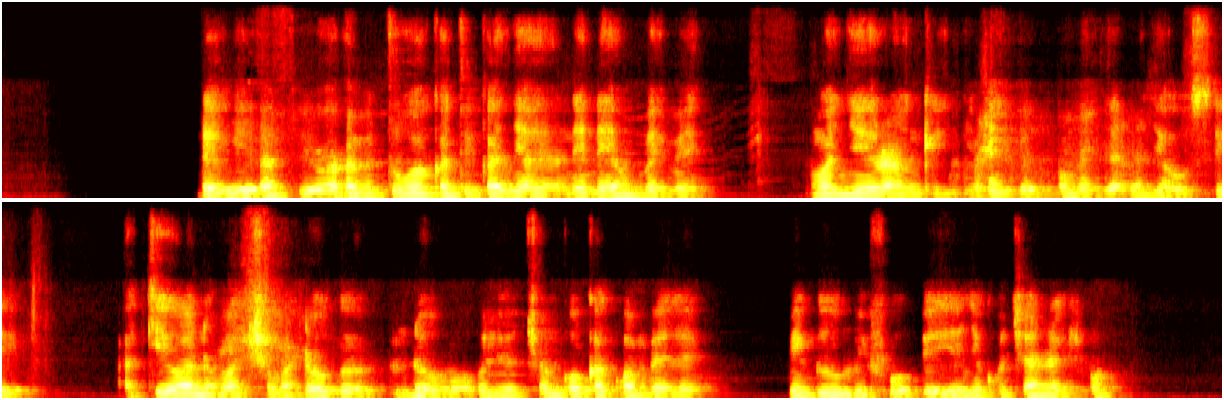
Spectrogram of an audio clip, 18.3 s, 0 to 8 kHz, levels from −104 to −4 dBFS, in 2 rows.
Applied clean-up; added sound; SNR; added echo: neural mask model DeepFilterNet 3.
